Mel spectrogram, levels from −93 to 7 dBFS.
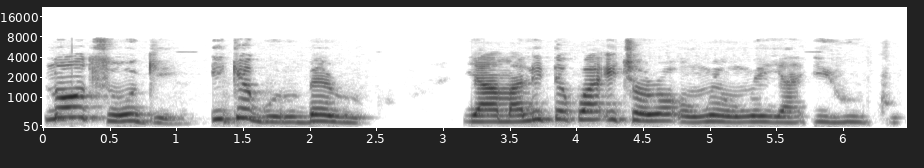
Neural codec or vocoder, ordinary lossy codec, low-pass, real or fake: none; none; none; real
